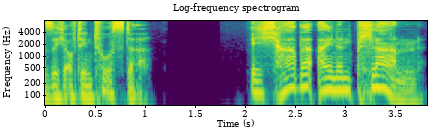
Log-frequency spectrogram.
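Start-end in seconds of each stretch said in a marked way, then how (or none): 2.0-3.8 slow, weighty announcement. Acted. Fridge announces plan.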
